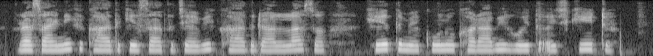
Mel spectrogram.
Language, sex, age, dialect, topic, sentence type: Maithili, female, 41-45, Bajjika, agriculture, question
